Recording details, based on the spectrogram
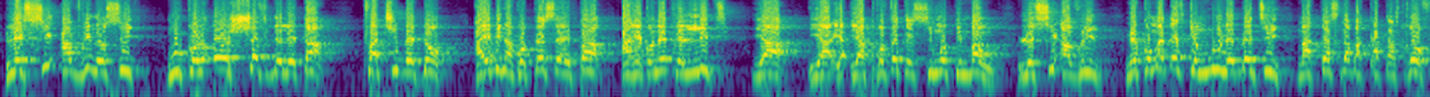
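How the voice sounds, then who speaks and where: High-voiced Congolese preacher. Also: male voice, moderate pace, fairly bright tone. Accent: Congolese French. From Congo (DRC). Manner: earnest preaching, grows emphatic, mixes in Lingala phrases. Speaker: prophet and preacher. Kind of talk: sermon.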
